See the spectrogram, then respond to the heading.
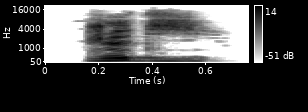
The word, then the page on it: jeudi: France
